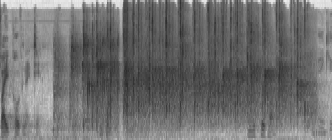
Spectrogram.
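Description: A crowd applauds and bangs on desks.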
